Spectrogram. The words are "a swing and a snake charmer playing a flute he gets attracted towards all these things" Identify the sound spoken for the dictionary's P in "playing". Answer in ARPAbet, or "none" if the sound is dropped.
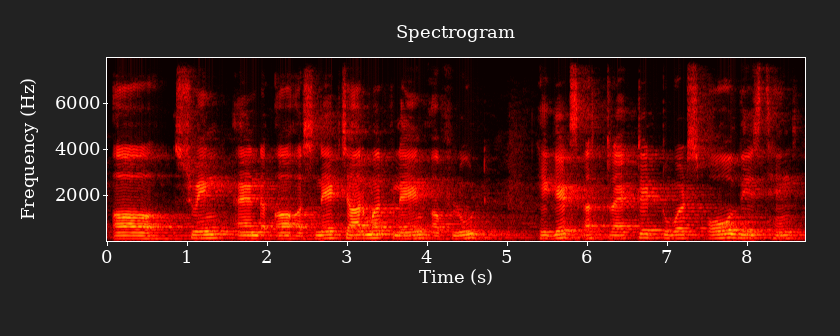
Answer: F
